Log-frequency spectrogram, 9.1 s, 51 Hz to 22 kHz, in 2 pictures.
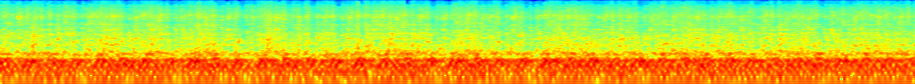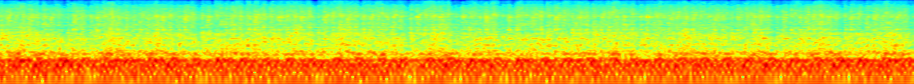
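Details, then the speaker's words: Chrysler 360 with cleaned 727 TorqueFlite, was low on fluid, shifted manually into reverse: steady low engine drone bogs down as driveline takes load and reverses direction; all servos and reverse engaging, valve body possibly sticky. "I could go into reverse and you can hear it bogg down and see the drive line change the directions"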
